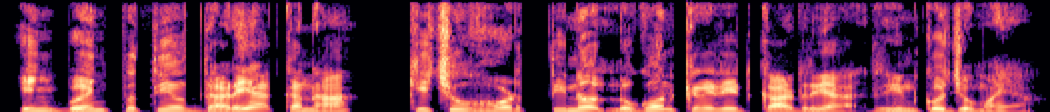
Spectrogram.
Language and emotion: Santali, surprised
